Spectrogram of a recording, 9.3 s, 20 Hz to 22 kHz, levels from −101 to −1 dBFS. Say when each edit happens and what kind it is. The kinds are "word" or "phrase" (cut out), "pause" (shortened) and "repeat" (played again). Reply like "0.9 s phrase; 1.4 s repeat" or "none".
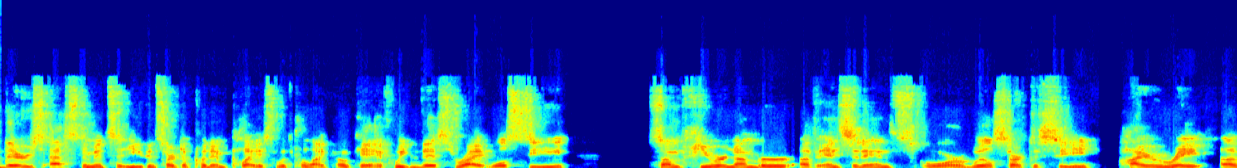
2.2 s word; 3.1 s word; 8.3 s pause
